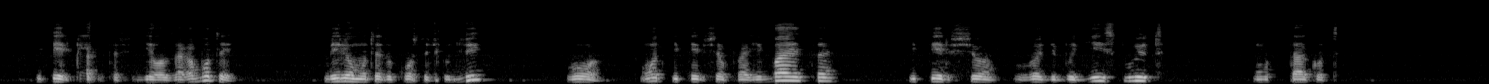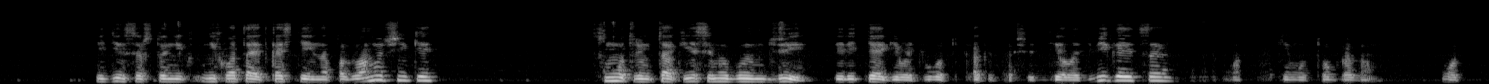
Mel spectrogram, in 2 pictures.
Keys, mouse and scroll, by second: 0.4 shift+middle click, 0.6 shift+middle click, 1.4 scroll down 1, 2.7 click, 4.4 g, 17.8-18.2 scroll up 2, 18.2 middle click, 21.3 click, 22.5 g, 25.4 middle click, 26.8 click, 27.0 g.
